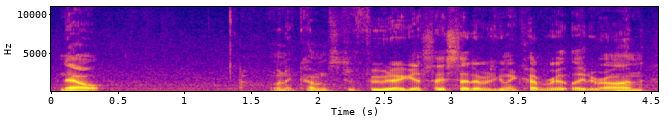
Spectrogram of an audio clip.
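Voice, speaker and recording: A man's voice: very deep voice, level tone, a little fast, vocal fry, fairly bright tone, slight background noise. A middle-aged American man speaking casually and unscripted, as a vlogger talking to his viewers. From United States. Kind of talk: casual vlog monologue.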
